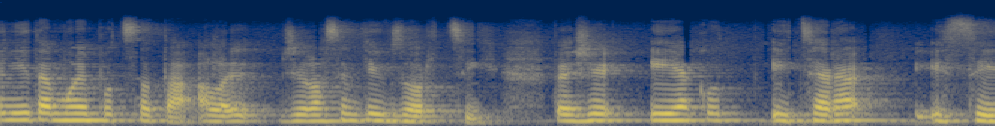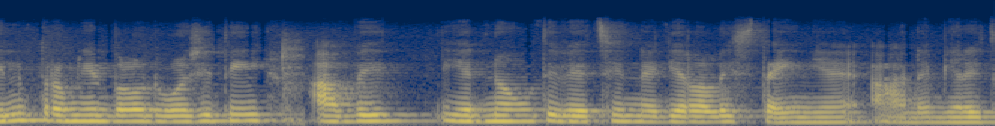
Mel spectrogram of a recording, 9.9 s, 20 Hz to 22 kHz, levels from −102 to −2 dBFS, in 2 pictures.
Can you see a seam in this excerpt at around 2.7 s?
no; 2 cuts; at 4.6 s, 6.5 s

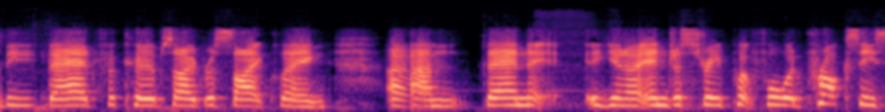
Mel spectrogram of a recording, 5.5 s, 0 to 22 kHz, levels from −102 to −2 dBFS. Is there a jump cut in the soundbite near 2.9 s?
no; 0 cuts

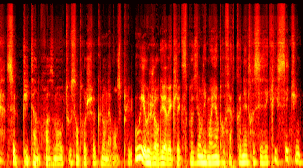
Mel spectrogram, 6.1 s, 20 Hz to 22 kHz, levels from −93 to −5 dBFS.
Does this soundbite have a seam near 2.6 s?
yes; 1 cut; at 2.6 s

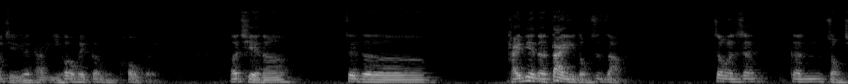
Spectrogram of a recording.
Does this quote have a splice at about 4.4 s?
no; 0 cuts

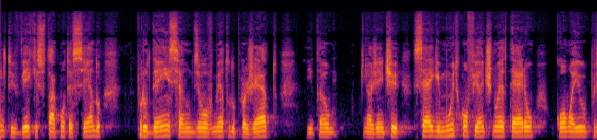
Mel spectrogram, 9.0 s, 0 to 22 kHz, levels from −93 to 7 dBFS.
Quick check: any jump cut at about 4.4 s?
no; 0 cuts

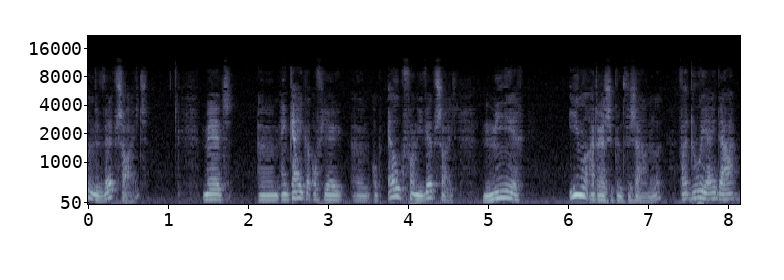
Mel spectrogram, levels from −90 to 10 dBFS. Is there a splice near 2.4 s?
no; 0 cuts

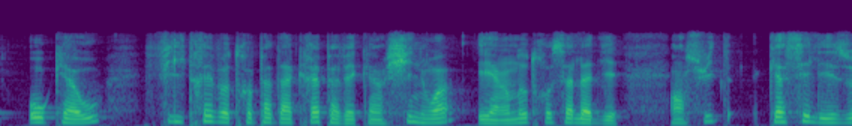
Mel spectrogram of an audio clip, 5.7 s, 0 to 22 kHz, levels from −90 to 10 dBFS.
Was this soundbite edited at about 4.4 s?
yes; 1 cut; at 4.4 s

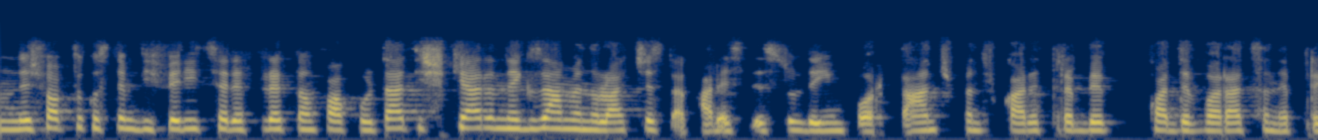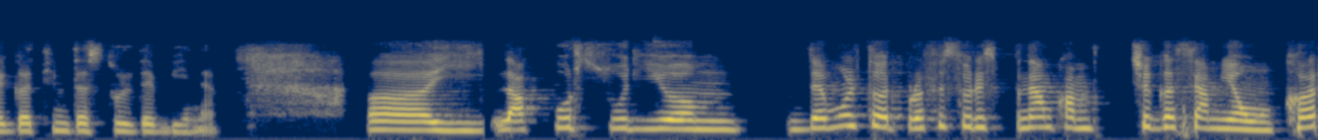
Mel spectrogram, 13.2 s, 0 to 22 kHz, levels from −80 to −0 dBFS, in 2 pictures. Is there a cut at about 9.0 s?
yes; 1 cut; at 9.0 s

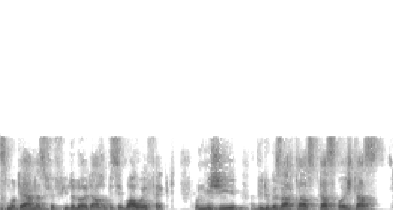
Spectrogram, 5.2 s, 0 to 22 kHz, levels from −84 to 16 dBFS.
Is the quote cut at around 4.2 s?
yes; 2 cuts; at 2.5 s, 4.2 s

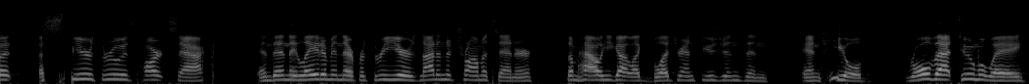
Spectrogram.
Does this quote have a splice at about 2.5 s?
no; 1 cut; at 8.9 s

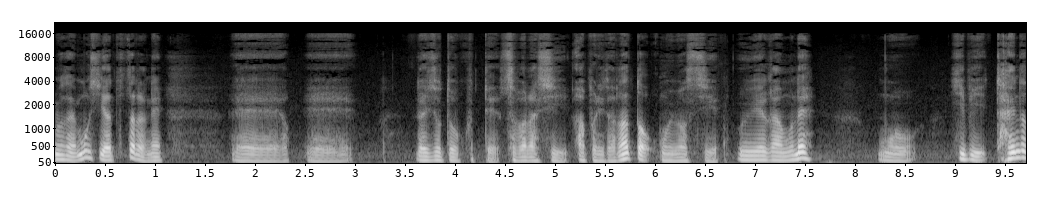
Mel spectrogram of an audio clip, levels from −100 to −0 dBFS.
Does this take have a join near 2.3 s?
yes; 2 cuts; at 2.3 s, 6.7 s

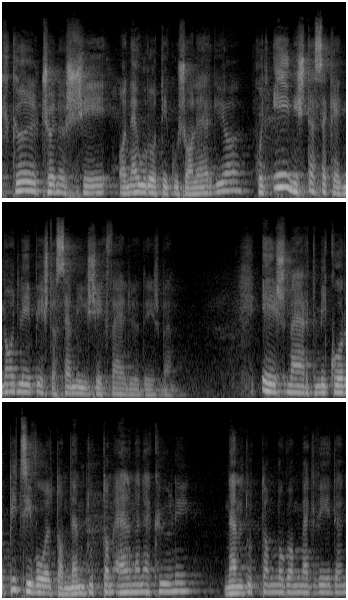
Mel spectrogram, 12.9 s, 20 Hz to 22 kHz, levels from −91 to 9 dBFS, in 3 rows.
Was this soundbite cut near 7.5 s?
no; 1 cut; at 3.1 s

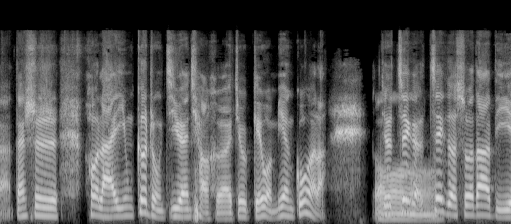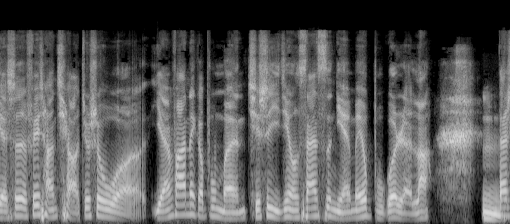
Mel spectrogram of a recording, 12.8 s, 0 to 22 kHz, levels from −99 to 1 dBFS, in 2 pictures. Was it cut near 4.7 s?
no; 0 cuts

